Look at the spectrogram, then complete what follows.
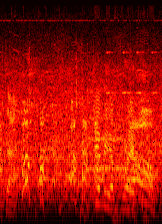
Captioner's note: laughing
